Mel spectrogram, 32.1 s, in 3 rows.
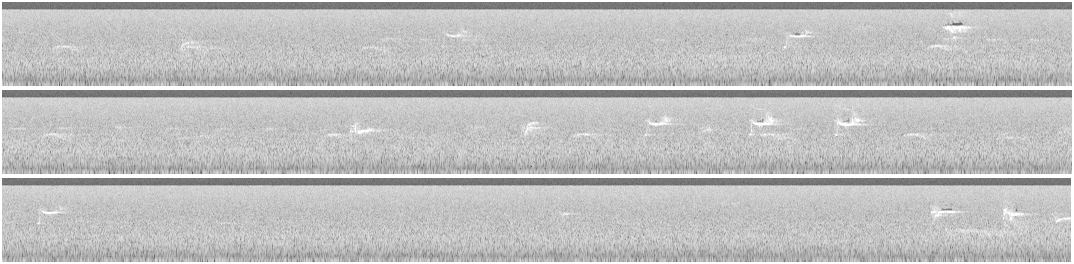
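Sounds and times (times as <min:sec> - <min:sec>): forest ambience hiss: 0:00.0 - 0:32.0
small birds chirping: 0:15.4 - 0:20.1, 0:20.7 - 0:22.1, 0:30.7 - 0:32.0.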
